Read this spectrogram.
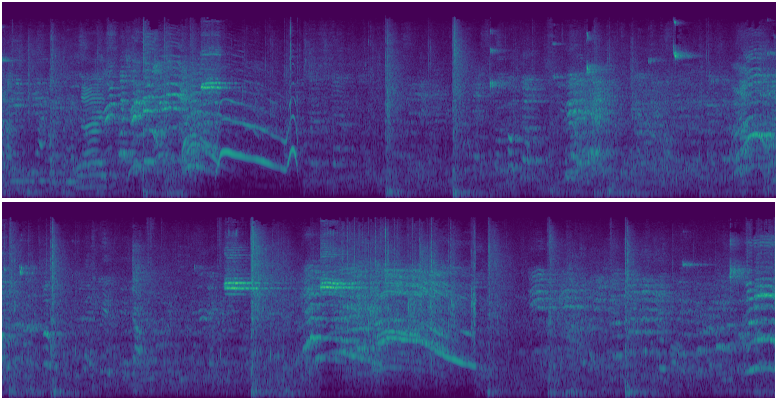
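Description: Young women shout and cheer loudly in a large echoing gym.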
